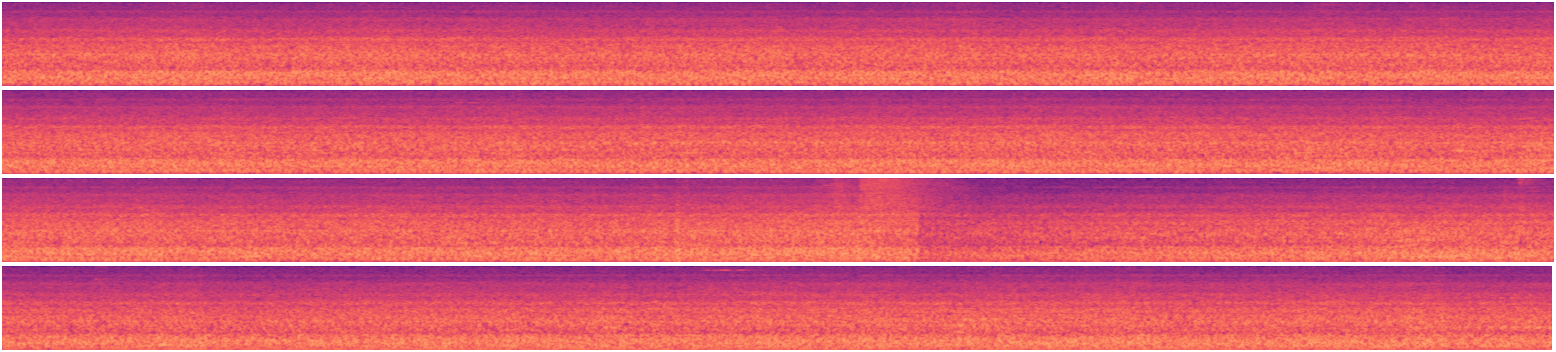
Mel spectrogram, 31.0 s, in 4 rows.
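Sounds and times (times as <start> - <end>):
diesel locomotive engine rumble: 0.0 - 31.0
electric train rolling slowly: 0.0 - 31.0
short sharp hiss: 19.6 - 20.4.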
